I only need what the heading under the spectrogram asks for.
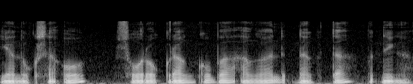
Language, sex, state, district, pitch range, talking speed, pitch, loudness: Garo, male, Meghalaya, South Garo Hills, 75-95 Hz, 100 wpm, 80 Hz, -17 LUFS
